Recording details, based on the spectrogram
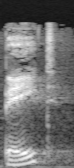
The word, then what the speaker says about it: Beit: In Hebrew, it's pronounced Beit, and it is also part of this word, B-E-T-H, Beit.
